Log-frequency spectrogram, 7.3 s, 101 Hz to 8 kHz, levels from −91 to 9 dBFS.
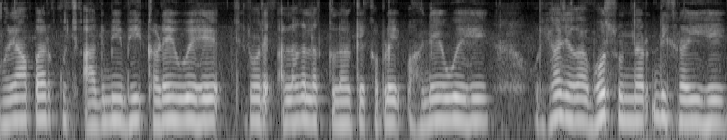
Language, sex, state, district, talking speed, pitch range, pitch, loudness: Hindi, male, Andhra Pradesh, Srikakulam, 155 wpm, 180-190 Hz, 185 Hz, -20 LUFS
